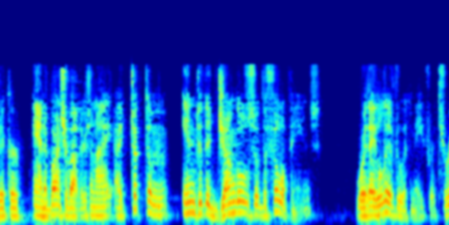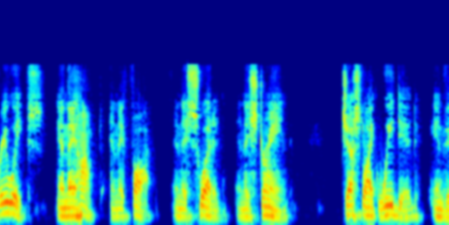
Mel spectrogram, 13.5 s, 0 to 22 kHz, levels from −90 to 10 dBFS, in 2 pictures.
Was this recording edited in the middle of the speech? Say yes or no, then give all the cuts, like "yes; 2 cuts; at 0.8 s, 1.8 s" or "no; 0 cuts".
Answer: no; 0 cuts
